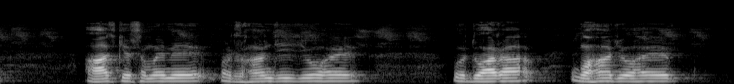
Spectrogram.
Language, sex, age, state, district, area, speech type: Hindi, male, 60+, Uttar Pradesh, Jaunpur, rural, spontaneous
